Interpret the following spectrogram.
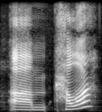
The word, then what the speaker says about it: Hela: Okay, I think for what I didn't have before GDC, Hella. Yep. It's spelled Hela.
